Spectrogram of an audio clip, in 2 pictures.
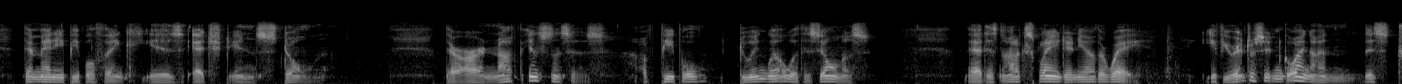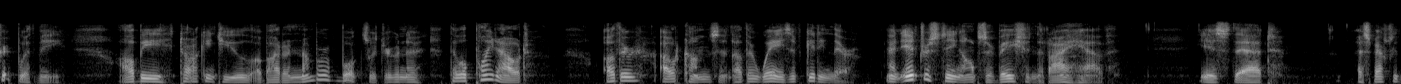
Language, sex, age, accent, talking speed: English, male, 60-79, American, 150 wpm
